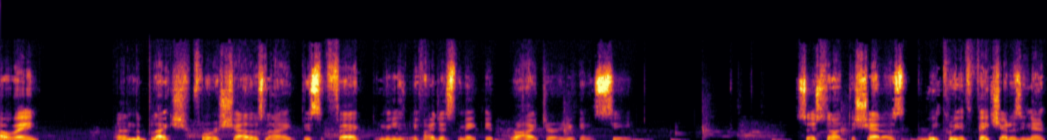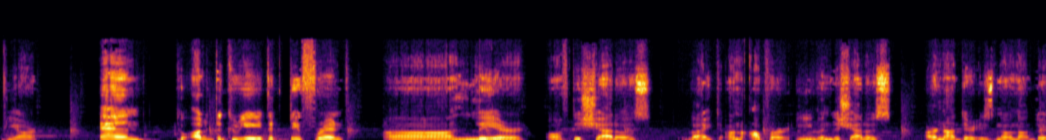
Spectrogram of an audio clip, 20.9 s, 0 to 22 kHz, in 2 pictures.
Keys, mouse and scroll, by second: 0.3 click, 1.2 click, 2.4 shift+drag, 3.0 shift+middle drag, 5.8 middle drag, 6.5 shift+middle drag, 6.7-7.0 middle drag, 7.3 ctrl+z, 7.6 shift+drag, 10.3 drag, 11.0 click, 11.5 middle click, 13.3 middle click, 13.4 click, 13.5 middle click, 13.6 click, 13.9 middle click, 14.7 middle drag, 15.3 click, 15.5 click, 16.4-19.3 drag, 20.2 click.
